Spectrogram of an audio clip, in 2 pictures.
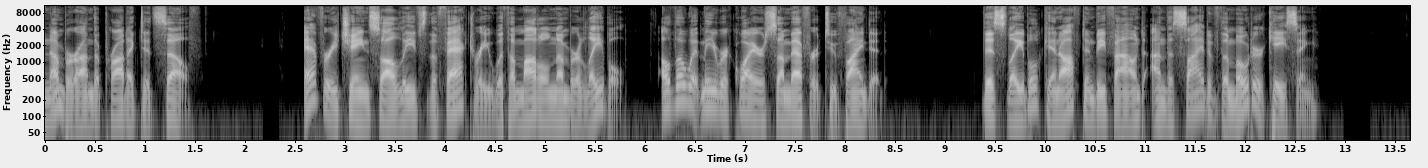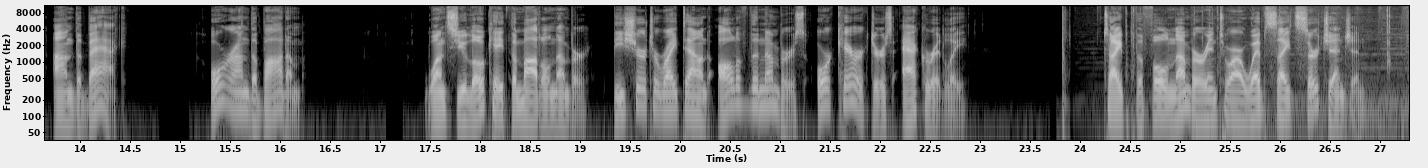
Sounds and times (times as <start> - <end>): Speech: 0.0 - 1.6, 2.6 - 8.4, 9.4 - 12.8, 13.8 - 14.5, 15.3 - 16.3, 17.5 - 22.9, 24.3 - 26.8.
